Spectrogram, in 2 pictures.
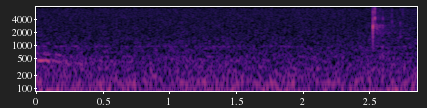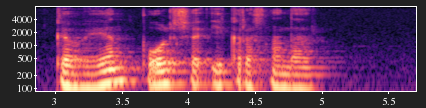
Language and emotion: Russian, neutral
